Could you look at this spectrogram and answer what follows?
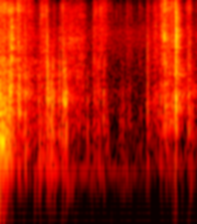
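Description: A Winnie-the-Pooh gift bag crinkles and rustles as it is handled while a birthday present is unwrapped, with soft, busy crackling that continues through the moment and a sharper rustle near the end.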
